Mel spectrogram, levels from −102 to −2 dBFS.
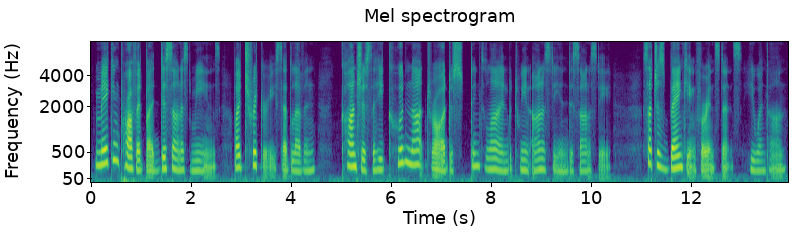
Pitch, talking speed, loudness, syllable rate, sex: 200 Hz, 130 wpm, -22 LUFS, 3.9 syllables/s, female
